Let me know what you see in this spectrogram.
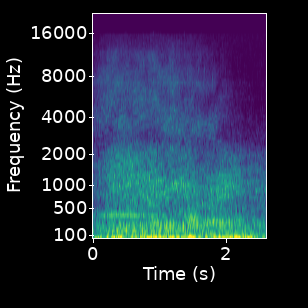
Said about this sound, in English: I don't know how many people actually drive 20 on this road anyway. As you hear cars go by, they're going faster than 20.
